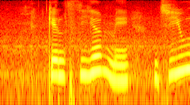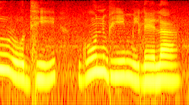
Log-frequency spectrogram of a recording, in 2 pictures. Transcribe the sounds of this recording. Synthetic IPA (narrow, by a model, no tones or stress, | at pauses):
kelsijəmːe | d͡ʒiuɾod̪ʱi | ɡunbʱimilela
